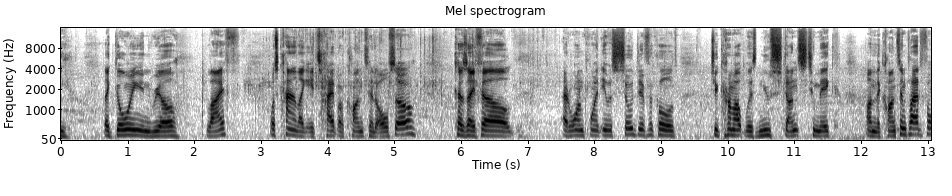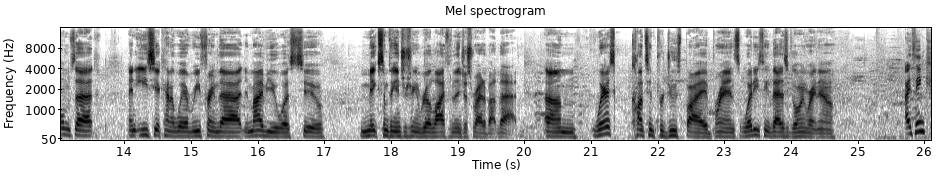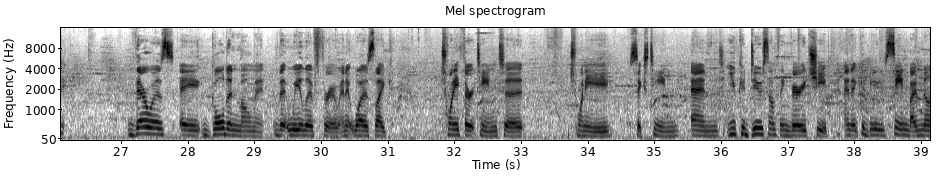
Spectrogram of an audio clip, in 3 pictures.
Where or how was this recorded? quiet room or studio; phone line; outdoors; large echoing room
outdoors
